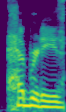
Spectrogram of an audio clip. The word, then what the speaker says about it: Hebrides: So let's tell us a little bit about bagpipe practice, the Sea of, how do you say it? Hebrides in Scotland? Hebrides.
